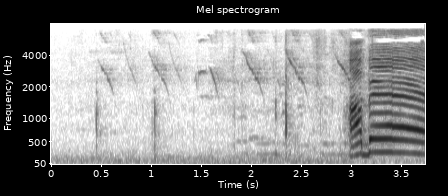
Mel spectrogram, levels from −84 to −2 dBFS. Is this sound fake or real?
real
